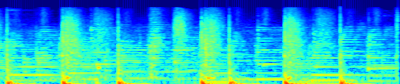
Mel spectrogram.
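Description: Background music with a steady, fast beat and heavy bass.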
